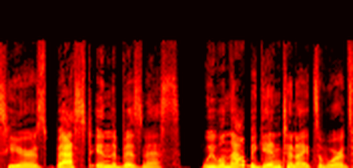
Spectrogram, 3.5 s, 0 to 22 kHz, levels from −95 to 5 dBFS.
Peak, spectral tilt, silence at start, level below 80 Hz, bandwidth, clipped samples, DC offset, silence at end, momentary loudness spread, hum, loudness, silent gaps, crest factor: -4 dBFS; -5 dB/octave; 0 s; -56 dBFS; 16.5 kHz; under 0.1%; under 0.1%; 0 s; 11 LU; none; -25 LUFS; 1.89-1.99 s; 22 dB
